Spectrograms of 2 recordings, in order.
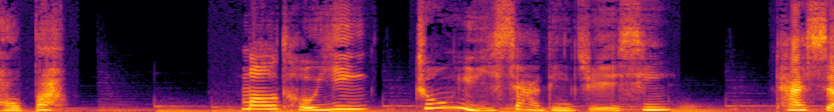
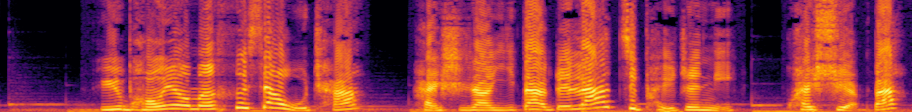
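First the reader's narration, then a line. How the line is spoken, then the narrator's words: Impatient shout. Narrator (Chinese): 松鼠不耐烦地喊着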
